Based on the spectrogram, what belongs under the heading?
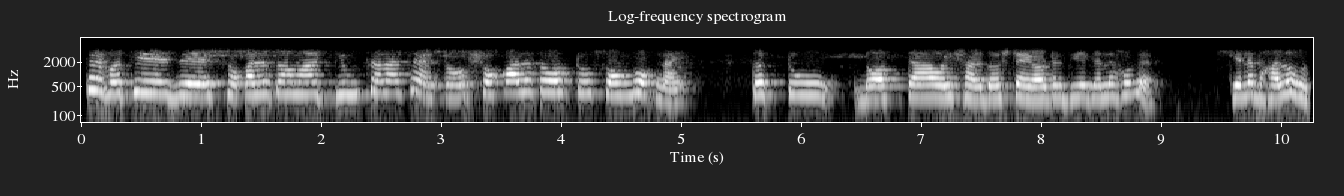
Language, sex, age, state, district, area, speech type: Bengali, female, 18-30, West Bengal, Malda, urban, conversation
